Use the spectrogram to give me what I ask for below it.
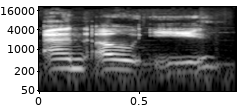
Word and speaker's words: Noe: Noe is spelled N-O-E.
